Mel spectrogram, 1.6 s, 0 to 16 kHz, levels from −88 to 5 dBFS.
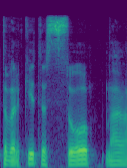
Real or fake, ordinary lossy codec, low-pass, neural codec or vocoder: fake; AAC, 96 kbps; 10.8 kHz; codec, 24 kHz, 0.9 kbps, WavTokenizer, medium speech release version 1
